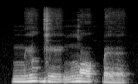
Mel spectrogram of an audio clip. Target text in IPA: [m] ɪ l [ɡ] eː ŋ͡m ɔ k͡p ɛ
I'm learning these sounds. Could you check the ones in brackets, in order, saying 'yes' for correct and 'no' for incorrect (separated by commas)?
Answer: yes, yes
